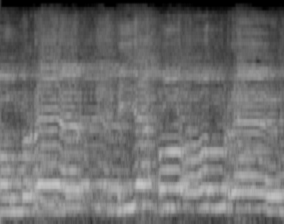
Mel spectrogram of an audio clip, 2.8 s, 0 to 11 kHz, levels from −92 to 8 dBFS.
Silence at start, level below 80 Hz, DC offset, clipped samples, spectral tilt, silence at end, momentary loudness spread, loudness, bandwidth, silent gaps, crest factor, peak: 0 s; -60 dBFS; under 0.1%; under 0.1%; -3 dB/octave; 0 s; 4 LU; -22 LUFS; 10 kHz; none; 10 dB; -12 dBFS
